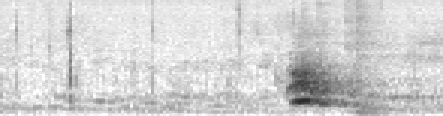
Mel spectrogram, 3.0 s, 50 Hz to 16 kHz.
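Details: About 25-day-old rosy-faced lovebird chick being hand-fed utters one strong, harsh, buzzy call that fades over half a second, following faint tapping and low room noise.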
